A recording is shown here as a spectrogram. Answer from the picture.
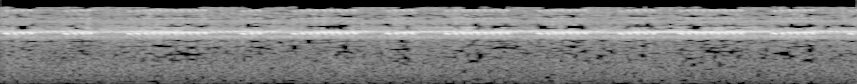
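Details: High, continuous insect trilling with slight wavering pulses, dense and unbroken throughout.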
